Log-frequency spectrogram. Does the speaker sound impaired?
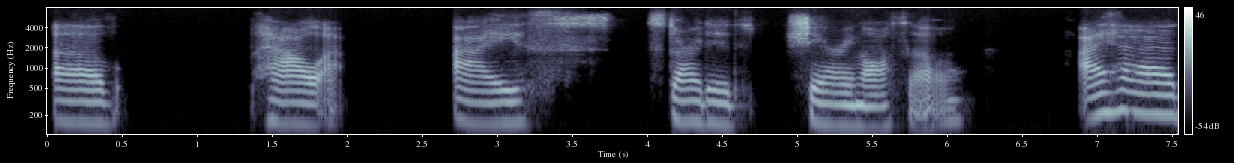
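Yes: stuttering; discloses stutter at start of conversations; here repeated sounds, prolonged sounds.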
